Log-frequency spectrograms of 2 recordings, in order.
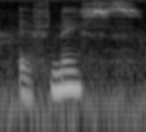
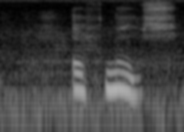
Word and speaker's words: Efnish: Efnis, I got wrong. Should have been Efnish. Efnish, dreamer of the Iceni.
